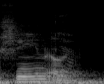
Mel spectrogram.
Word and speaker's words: Shein: I think Shein. Did I pronounce that right? Yeah, that's how I pronounce it. Okay, Yeah, Shein, so Temu.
